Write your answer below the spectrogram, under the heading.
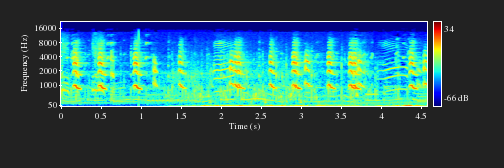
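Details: Eurasian coot calls used to draw in migrating birds: sharp, nasal honks about once or twice a second, overlapping slightly, with a low constant hum beneath.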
